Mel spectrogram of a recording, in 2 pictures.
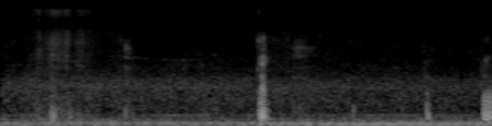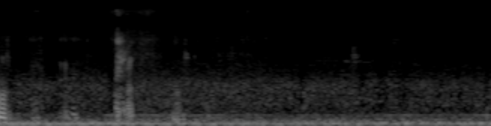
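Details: Chihuahuas, happy and content during a relaxing afternoon in the shade, let out a few brief nasal snorts and puffs spaced seconds apart against a constant low hum.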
